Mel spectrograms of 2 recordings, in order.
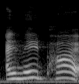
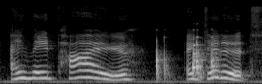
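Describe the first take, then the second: First: Said in the usual way. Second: Slow, stretched proud announcement; proud drawn out. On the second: Real, not acted. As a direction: draw it out, delighted with yourself.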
